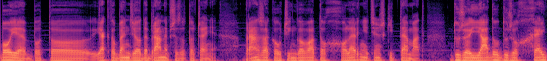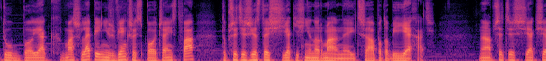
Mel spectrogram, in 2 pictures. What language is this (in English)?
Polish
